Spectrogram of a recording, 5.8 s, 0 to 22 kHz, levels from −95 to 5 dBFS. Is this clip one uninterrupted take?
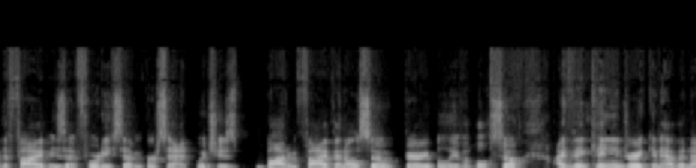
yes; 0 cuts

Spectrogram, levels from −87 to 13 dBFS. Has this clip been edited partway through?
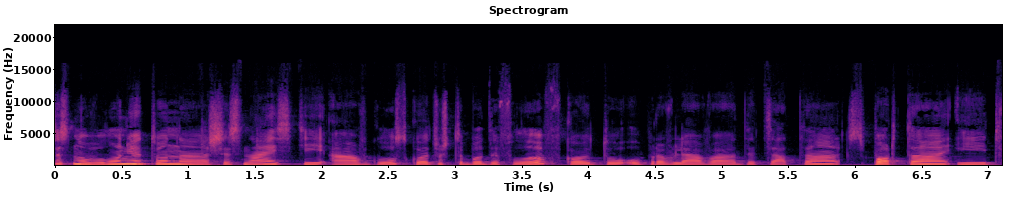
yes; 2 cuts; at 3.8 s, 5.9 s

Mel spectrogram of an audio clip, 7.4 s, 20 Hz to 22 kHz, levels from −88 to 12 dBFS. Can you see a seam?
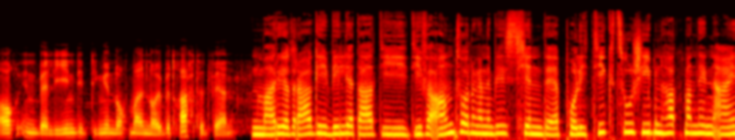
yes; 1 cut; at 2.5 s

